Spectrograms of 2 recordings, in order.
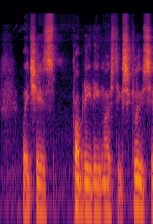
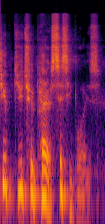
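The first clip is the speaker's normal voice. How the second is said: mock scolding; 5 semitones higher than usual. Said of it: "I said".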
